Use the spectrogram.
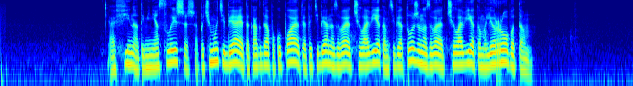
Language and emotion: Russian, angry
